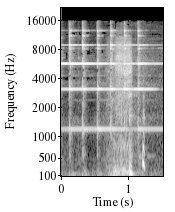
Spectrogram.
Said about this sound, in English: that's just actually a bell that's literally sitting next to Ryan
